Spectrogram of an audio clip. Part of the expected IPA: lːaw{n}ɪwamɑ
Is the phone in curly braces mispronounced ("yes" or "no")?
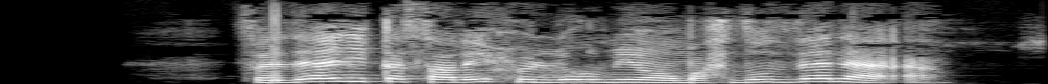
yes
